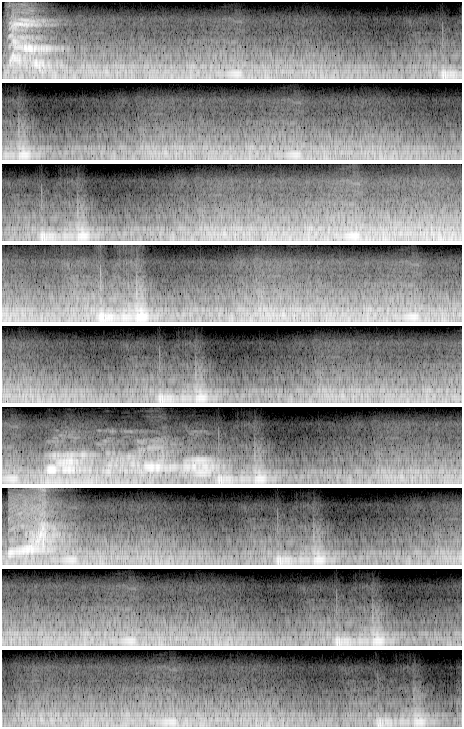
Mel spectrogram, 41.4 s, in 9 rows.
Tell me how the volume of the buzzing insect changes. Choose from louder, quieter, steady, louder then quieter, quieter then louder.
louder then quieter.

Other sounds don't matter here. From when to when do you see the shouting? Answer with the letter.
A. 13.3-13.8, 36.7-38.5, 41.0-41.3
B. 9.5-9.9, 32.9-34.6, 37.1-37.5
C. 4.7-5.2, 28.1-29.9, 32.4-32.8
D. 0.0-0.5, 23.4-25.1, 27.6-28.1
D.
